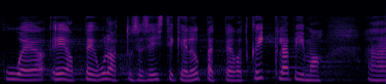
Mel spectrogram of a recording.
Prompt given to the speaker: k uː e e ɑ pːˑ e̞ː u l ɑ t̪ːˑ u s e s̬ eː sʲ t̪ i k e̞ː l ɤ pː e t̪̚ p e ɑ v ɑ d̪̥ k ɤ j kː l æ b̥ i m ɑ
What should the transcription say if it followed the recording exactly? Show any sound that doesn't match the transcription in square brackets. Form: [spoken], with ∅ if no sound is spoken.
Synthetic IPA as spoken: k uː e e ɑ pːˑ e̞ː u l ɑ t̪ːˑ u s e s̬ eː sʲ t̪ i k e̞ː l ɤ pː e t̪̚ p e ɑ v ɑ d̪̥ k ɤ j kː l æ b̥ i m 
